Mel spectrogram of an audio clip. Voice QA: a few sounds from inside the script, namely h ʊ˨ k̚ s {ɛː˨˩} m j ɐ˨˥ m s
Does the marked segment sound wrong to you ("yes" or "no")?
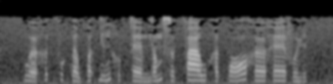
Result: no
